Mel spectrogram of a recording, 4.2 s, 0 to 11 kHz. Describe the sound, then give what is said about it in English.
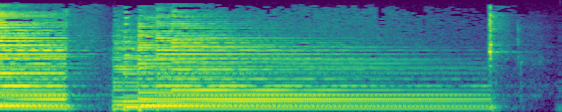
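A guitar plays an open A minor 7 chord, strummed a few times. Each strum rings out with a full, bright tone and decays slowly between strokes, with no talking. “It's an open A minor 7.”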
